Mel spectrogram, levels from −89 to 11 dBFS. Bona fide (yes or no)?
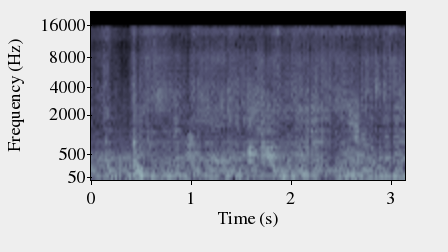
no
